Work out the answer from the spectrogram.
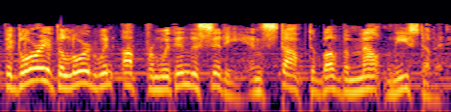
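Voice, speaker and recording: A man's voice: fairly high pitch, lively intonation, close to an everyday voice. Man playing solemn prophet Ezekiel, slightly muffled. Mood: solemn, awed. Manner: solemn, measured, earnest. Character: obedient male Hebrew prophet recounting his visions. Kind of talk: dramatized scripture narration. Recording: muffled sound with music behind. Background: cinematic music.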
